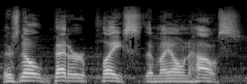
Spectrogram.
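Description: A man's voice: fairly high pitch, measured pace, sharp tone. A man voicing an upset, stubborn boy in a horror story, plaintive and insistent, over background music. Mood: angry. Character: upset, stubborn, uneasy boy taken from home. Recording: music bed behind voice.

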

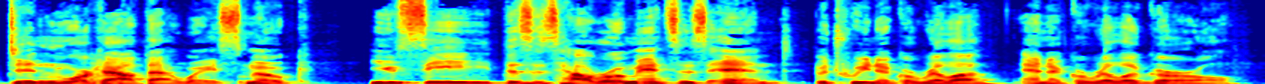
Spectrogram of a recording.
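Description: An actor playing a tough, smart 1930s police detective in a pulp crime radio play, with clipped, slangy delivery. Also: male voice, mid-range voice, expressive, normal speed, fairly bright tone, close to an everyday voice. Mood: scornful. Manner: clipped, slangy, hard-boiled.

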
